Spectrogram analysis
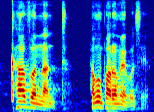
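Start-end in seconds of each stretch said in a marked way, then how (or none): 0.2-1.0 covenant with stress on first syllable co-. Teaching the english word covenant, stress on first syllable of covenant. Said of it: "액센트가 앞에 있어요".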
